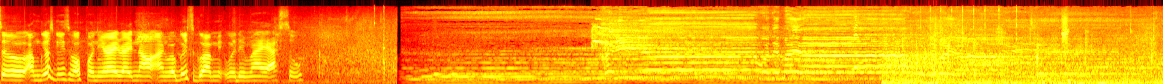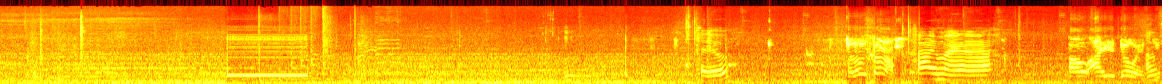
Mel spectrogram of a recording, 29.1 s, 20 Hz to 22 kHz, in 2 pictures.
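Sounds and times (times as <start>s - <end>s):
voices: 6.4s - 16.7s, 21.6s - 27.2s, 27.8s - 29.0s
road rumble inside car: 11.0s - 29.0s
phone ringing tone: 13.1s - 18.5s.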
